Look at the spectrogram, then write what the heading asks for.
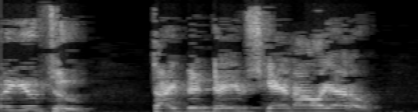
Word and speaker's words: Scandaliato: i a t o I say my last name is Dave scan which is only four syllables but it's really five it's Dave Scandal that way when I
